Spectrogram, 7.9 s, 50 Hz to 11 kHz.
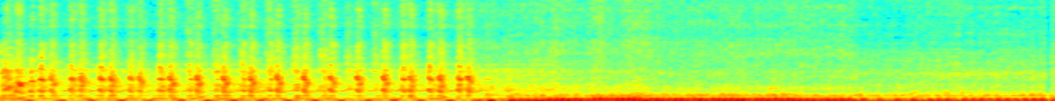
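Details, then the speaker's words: Single-cylinder motorcycle's first spring start after winter, with new battery and fresh 10W-40 oil: quick crank, catches at once, steady even idle without misses or knocks; healthy. "good still sounds good still sounds good"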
